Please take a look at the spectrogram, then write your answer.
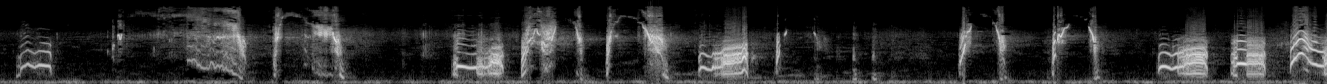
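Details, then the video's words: Infant macaque left by its mother cries in short, shrill, tonal wails that bend up and down. Pauses break up clustered outbursts, and a faint low background hum runs underneath. "Poor baby monkey was abandoned by mother monkey, crying heartbreakingly"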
